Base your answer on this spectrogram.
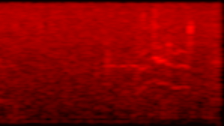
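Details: Bengal kittens just over two weeks old, babies of Ariel and Dream, indoors: faint, thin, high mewing that slides slightly, set against a steady low room hiss, with a soft voice nearby.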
